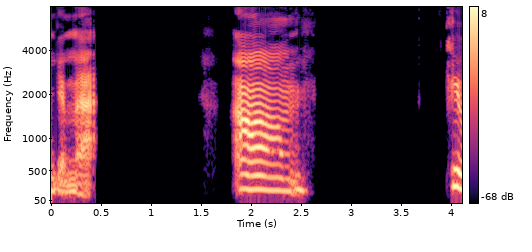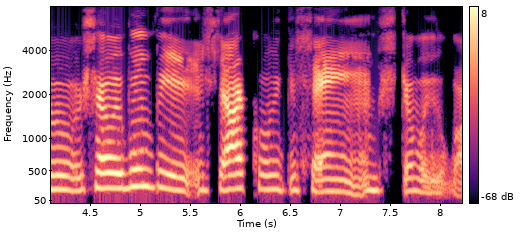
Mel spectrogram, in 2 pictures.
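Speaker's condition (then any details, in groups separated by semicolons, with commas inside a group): Cerebral palsy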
